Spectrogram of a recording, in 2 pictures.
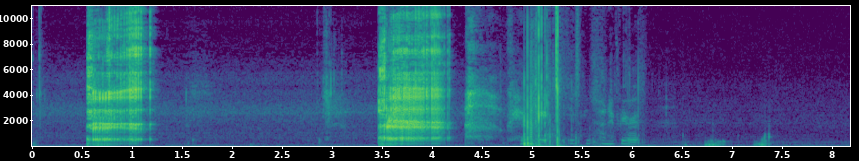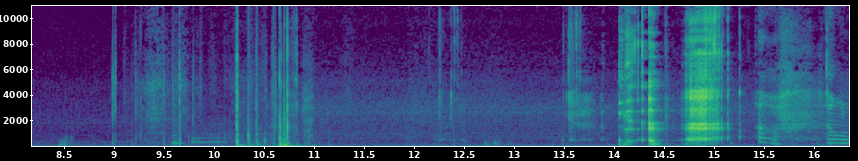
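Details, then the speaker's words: Deliberate burping after swallowing air: several loud, drawn-out belches, some shaped into words (burp-talking), with softer voiced sounds between. "I'm running out of error have to let it rise to the surface before I canvert more hold on I just had a slch [Music] there we go there's a big"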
